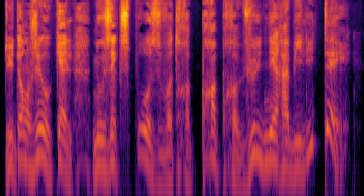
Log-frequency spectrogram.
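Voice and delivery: a healer fed up with two fools; exasperated old woman. A narrator's reading. Caudron lecturing.

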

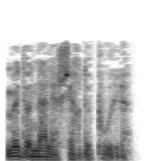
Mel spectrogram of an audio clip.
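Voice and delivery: plain reading voice

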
